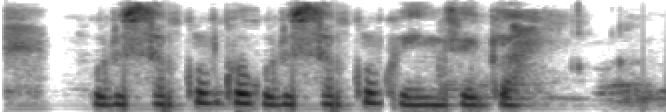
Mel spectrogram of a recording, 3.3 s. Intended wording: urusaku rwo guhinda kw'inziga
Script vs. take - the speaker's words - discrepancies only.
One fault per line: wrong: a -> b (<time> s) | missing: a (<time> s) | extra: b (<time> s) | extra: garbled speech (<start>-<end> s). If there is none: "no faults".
wrong: guhinda -> urusaku (1.3 s)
